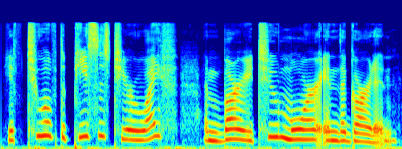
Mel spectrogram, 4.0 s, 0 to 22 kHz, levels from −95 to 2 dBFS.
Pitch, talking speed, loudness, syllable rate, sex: 270 Hz, 225 wpm, -16 LUFS, 4.8 syllables/s, female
